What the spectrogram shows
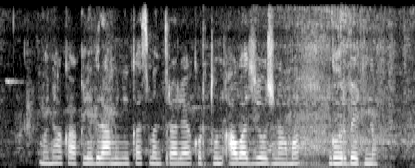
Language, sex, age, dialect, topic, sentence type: Marathi, female, 18-24, Northern Konkan, agriculture, statement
